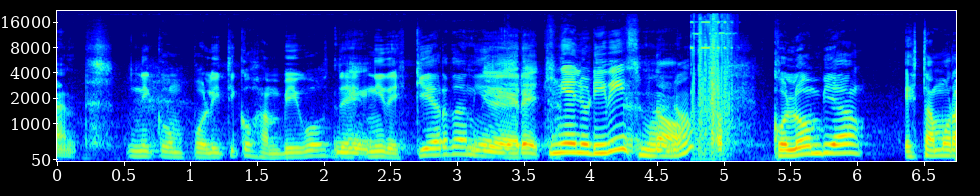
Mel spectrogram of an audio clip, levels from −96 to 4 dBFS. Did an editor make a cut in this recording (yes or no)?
yes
